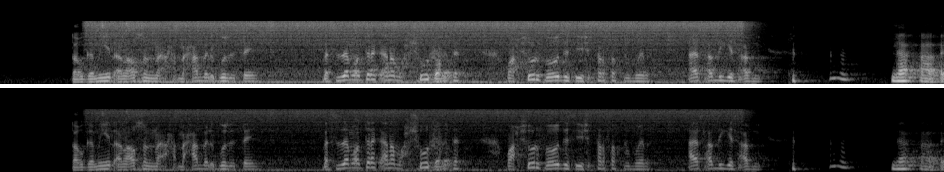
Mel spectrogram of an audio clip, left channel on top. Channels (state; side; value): quieter; right; 10.8 dB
